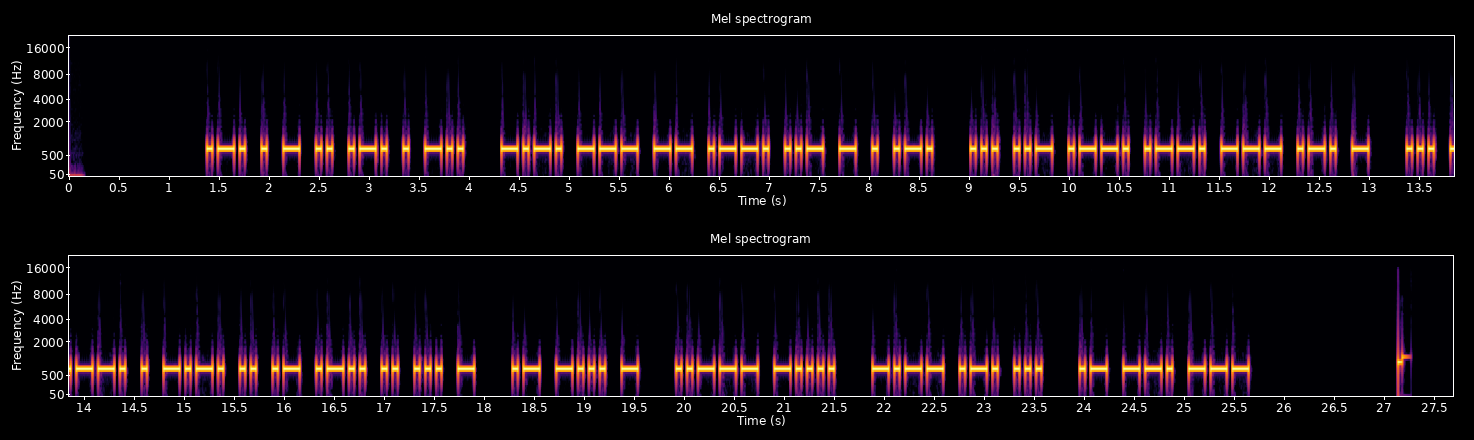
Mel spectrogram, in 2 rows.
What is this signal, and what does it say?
Morse code, heard as a keyed tone, about 22 wpm, 700 Hz. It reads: RETIRED COMPUTER SUPPORT SPECIALIST ABT 26 YRS AGO
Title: Practice QSO - Exchange 3 - More Info - 22wpm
